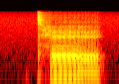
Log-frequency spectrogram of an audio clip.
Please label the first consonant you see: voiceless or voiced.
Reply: voiceless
